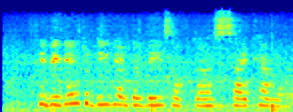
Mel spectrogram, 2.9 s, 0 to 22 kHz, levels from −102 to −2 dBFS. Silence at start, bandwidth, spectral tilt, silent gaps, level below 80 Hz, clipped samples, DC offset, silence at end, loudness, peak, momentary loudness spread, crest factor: 0.05 s; 15 kHz; -4.5 dB/octave; none; -54 dBFS; under 0.1%; under 0.1%; 0 s; -28 LUFS; -14 dBFS; 7 LU; 16 dB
